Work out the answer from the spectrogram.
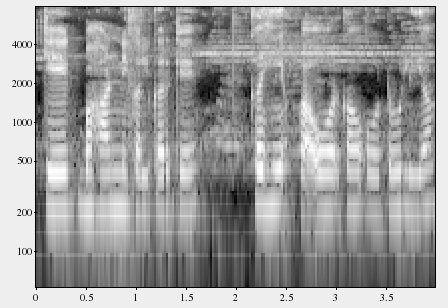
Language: Urdu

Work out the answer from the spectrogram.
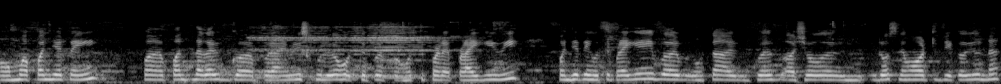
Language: Sindhi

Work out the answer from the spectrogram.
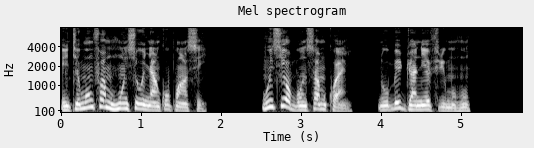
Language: Akan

